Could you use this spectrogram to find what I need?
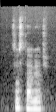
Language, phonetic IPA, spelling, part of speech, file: Polish, [zɔˈstavʲjät͡ɕ], zostawiać, verb, LL-Q809 (pol)-zostawiać.wav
